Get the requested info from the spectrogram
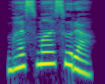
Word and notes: ಭಸ್ಮಾಸುರ: bhasmāsura

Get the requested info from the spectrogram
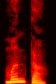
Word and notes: ಮಂತ: manta

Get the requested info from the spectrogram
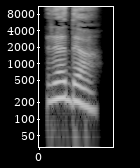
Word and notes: ಋತಿ: Kannada

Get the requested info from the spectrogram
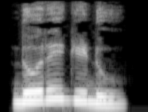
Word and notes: ದೊರೆಗಿಡು: doregi'ḍu

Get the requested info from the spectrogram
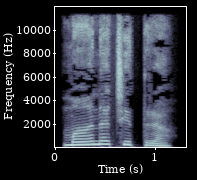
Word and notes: ಮಾನಚಿತ್ರ: māna citra

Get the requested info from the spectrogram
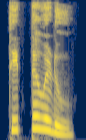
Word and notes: ತಟವಟ: taṭavaṭa

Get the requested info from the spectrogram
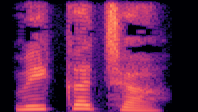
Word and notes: ವಿಕಚ: vikaca

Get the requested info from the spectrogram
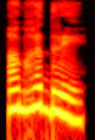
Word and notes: ಅಭದ್ರ: abhadra

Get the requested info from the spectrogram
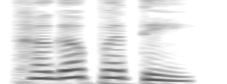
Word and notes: ಖಗಪತಿ: khagapati

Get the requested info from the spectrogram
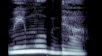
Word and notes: ವಿಮುಗ್ಧ: vimugdha

